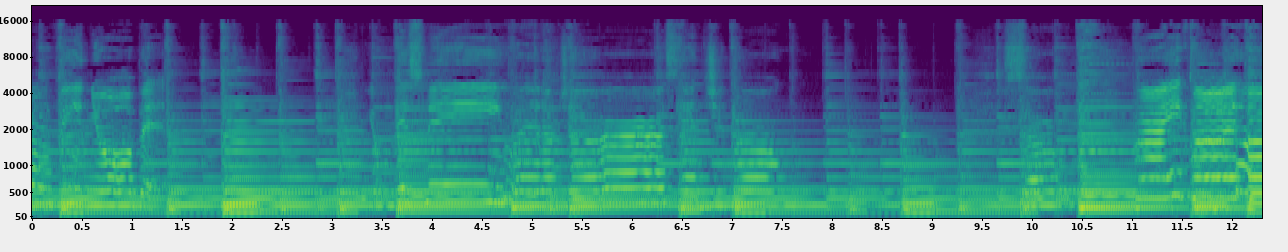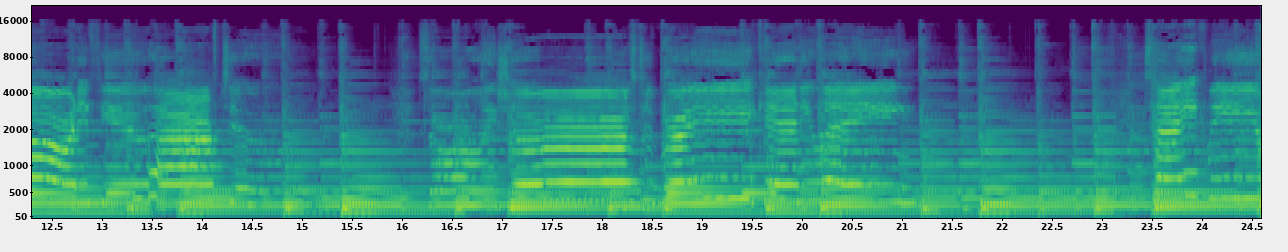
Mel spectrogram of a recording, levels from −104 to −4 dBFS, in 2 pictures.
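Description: Nothing goes wrong anywhere in the clip, so there's no problem to point to at any moment.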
